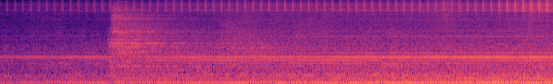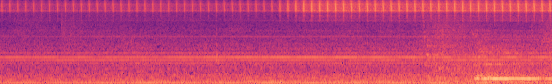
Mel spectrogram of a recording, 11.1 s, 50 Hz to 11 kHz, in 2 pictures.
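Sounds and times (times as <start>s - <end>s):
steady electric hum: 0.0s - 11.0s
held tones: 10.3s - 11.0s
low steady tone: 10.3s - 11.0s.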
